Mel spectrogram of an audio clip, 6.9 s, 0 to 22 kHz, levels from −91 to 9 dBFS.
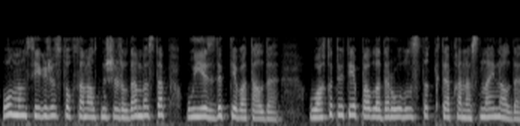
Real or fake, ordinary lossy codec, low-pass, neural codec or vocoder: fake; none; 7.2 kHz; codec, 16 kHz, 2 kbps, FunCodec, trained on Chinese and English, 25 frames a second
